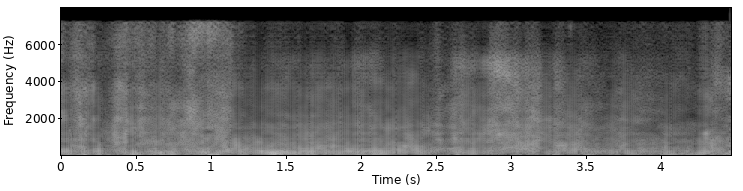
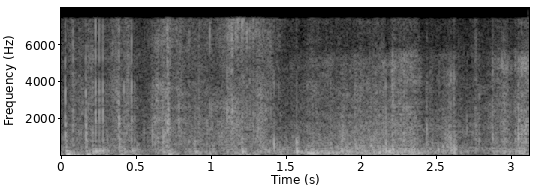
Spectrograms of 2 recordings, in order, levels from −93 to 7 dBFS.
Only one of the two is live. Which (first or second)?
second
